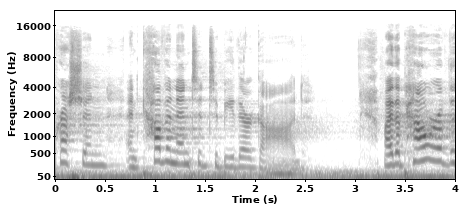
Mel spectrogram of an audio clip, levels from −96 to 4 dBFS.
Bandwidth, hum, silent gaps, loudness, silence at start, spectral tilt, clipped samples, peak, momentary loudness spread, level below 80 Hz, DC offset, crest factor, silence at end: 16.5 kHz; none; none; -43 LUFS; 0 s; -2 dB/octave; under 0.1%; -22 dBFS; 21 LU; -54 dBFS; under 0.1%; 24 dB; 0 s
